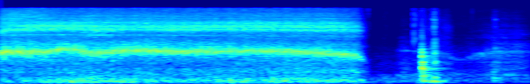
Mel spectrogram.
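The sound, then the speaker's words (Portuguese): A voice imitates taking a whipped cream can from the fridge, removing the cap and spraying: a steady, airy hiss held for nearly three seconds with a slightly wavering pitch, then an abrupt cutoff followed by a few faint breathy sounds. “Eu abro o frigorífico, eu tiro o chantilly, eu tiro a tampa e faço.”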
